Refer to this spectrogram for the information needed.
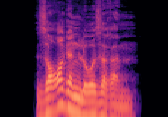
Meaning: strong dative masculine/neuter singular comparative degree of sorgenlos
- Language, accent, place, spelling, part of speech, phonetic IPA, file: German, Germany, Berlin, sorgenloserem, adjective, [ˈzɔʁɡn̩loːzəʁəm], De-sorgenloserem.ogg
